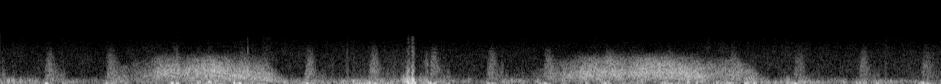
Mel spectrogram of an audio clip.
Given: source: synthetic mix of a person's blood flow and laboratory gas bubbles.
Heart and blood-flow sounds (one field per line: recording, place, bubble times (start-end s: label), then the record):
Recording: Doppler ultrasound of blood flow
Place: subclavian vein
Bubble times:
2.44-2.52 s: bubbles
2.62-2.74 s: bubbles
From the record:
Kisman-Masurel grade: 112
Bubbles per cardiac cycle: 1 to 2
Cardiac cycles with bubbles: 1 to 10%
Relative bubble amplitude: moderate (0.250 to 0.450)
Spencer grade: 1 (occasional bubble signal discernible with the cardiac motion signal, with majority of cardiac periods free of bubbles)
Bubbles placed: anywhere in the cardiac cycle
